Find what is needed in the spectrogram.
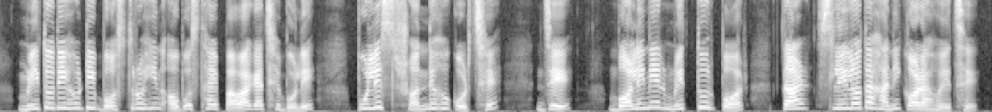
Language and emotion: Bengali, neutral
